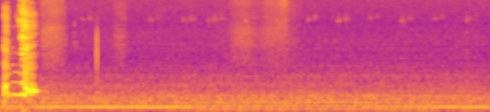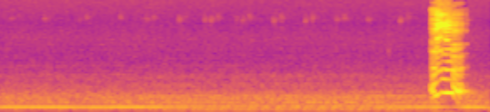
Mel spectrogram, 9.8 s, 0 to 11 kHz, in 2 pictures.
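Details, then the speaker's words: Adult sitting in a truck with engine running after work, hiccups for about 10 minutes: two abrupt, sharp voiced gulps about nine seconds apart over engine hum; louder with mouth open. "When I leave my mouth open, they sound really, really loud, and when they're closed, when my mouth is closed, they don't sound that loud at all."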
